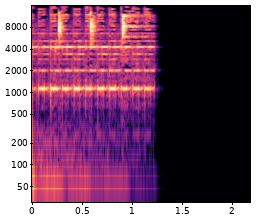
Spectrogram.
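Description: An edited transition sound effect: a high, trilling ring that stops suddenly just over a second in, followed by dead silence.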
